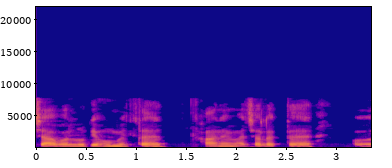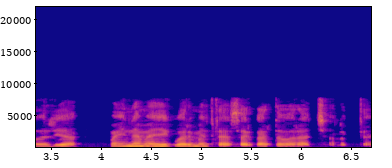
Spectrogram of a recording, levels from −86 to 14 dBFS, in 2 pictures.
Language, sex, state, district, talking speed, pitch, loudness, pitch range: Hindi, male, Bihar, Jahanabad, 215 wpm, 120 Hz, -18 LUFS, 110-120 Hz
